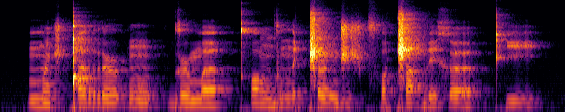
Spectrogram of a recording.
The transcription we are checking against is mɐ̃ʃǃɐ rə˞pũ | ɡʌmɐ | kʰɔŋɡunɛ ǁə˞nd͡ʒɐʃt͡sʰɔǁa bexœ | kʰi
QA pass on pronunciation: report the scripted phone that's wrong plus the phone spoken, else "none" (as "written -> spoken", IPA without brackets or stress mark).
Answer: ʌ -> ə˞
